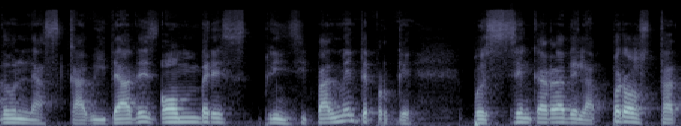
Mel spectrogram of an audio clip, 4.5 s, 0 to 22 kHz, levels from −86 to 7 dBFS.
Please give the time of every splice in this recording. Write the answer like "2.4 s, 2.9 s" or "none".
1.0 s, 3.4 s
